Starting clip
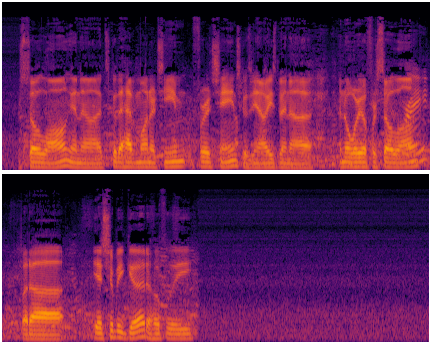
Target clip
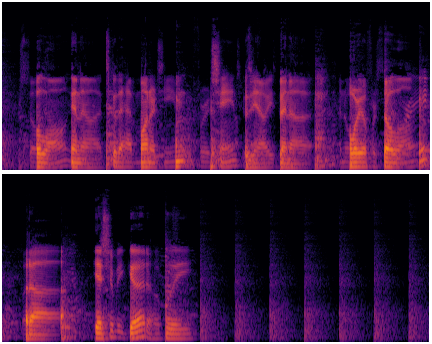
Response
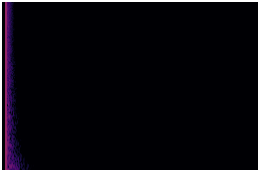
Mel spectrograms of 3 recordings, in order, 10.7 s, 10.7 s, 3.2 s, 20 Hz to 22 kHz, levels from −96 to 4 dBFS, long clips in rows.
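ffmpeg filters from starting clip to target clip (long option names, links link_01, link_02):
-filter_complex "[0:a]highshelf=frequency=7600:gain=-10.5[link_01];[1:a]atrim=start_sample=2205,asetrate=41454,aresample=44100[link_02];[link_01][link_02]afir=irnorm=-1:irlink=0,aeval=exprs='val(0)*pow(10,-30*if(lt(mod(2.3*n/s,1),2*abs(2.3)/1000),1-mod(2.3*n/s,1)/(2*abs(2.3)/1000),(mod(2.3*n/s,1)-2*abs(2.3)/1000)/(1-2*abs(2.3)/1000))/20)':channel_layout=same"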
